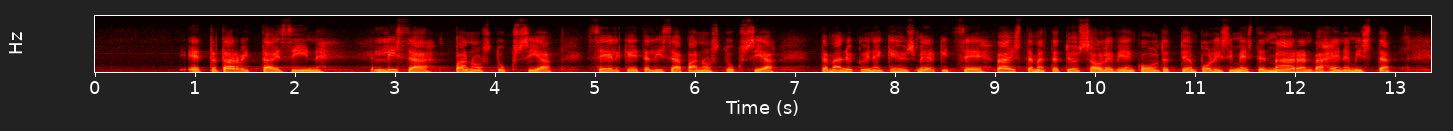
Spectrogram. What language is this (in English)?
Finnish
